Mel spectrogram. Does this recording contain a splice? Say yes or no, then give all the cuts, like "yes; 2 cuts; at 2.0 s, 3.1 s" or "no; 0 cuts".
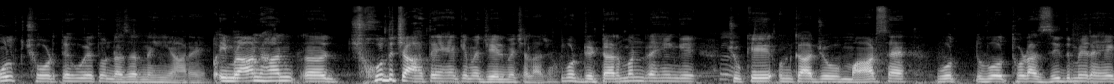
yes; 2 cuts; at 2.2 s, 5.6 s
